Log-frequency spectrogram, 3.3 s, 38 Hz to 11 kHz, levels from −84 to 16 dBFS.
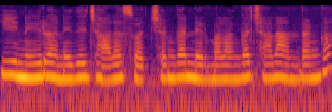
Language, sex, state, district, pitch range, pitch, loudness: Telugu, female, Andhra Pradesh, Visakhapatnam, 210-225 Hz, 220 Hz, -14 LUFS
